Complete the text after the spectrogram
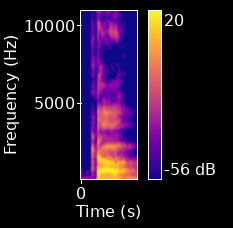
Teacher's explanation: ट जो है यह आपका दांत से उच्चारण नहीं होता है, यह आपका मूर्धा से उच्चारण होता है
